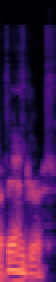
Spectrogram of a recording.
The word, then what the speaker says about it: Vandruff: And is that how you pronounce Marshall's surname, Christian? Oh, yeah, Vandruff.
